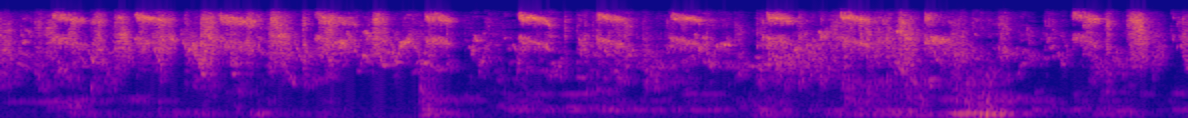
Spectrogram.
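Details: Budgerigars feeding on fresh green leaves give a stream of bright, squeaky chirps and warbles in uneven bursts roughly every half second, backed by steady flock twittering and occasional low rustles.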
